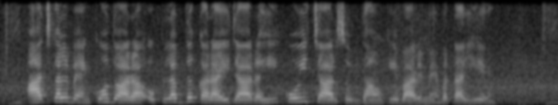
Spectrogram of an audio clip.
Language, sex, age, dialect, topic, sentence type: Hindi, female, 41-45, Hindustani Malvi Khadi Boli, banking, question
